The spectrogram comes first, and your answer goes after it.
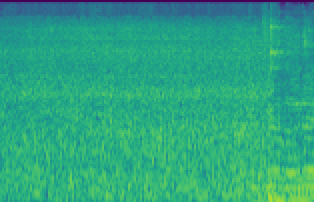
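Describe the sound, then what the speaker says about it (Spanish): Water flows over a platform on Ometepe island in Nicaragua, a steady close rushing wash that continues throughout, with a brief louder splash near the end. "Miren, este es el lugar donde fluye el agua, ¿ven?"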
